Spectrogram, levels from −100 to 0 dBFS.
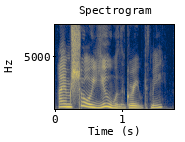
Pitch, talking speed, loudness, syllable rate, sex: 230 Hz, 265 wpm, -14 LUFS, 5.6 syllables/s, female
